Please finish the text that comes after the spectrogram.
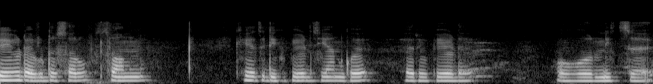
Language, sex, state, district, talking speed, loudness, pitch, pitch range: Rajasthani, female, Rajasthan, Churu, 155 wpm, -18 LUFS, 175 Hz, 170-185 Hz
